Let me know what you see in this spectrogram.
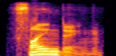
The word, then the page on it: finding: British English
